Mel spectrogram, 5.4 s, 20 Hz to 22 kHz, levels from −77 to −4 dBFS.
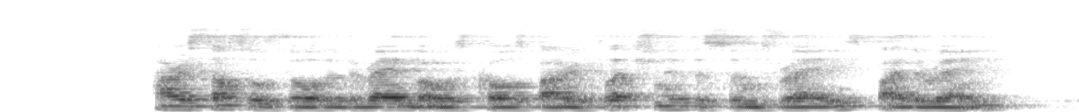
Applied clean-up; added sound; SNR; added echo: none; none; none; reverberation time 0.6 s.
